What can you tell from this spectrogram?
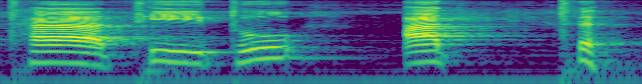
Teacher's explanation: Disukunkan ta, maka keluar masih udara. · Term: hams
